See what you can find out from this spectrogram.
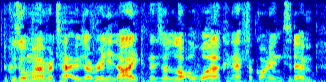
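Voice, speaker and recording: A man's voice: on the low side, fairly even intonation, very fast, pushed and bright, slight background noise. A man, chatting casually in a vlog, a bit congested from a sore throat, upbeat and rambling. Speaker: vlogger.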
